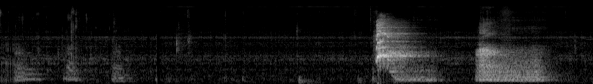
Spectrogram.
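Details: Puppies on their 21st day practising play, growling and barking; faint scuffles and soft whines first, then two loud, harsh, raspy bark-growls about a second apart near the end.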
